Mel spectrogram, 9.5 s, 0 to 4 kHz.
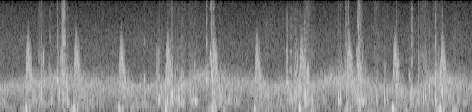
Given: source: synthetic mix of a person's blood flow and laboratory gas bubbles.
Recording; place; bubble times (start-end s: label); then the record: Doppler ultrasound of blood flow; subclavian vein
0.74-0.90 s: bubbles
0.97-1.08 s: bubbles
1.11-1.41 s: bubbles
2.87-2.92 s: bubbles
3.11-3.73 s: bubbles
3.78-4.00 s: bubbles
4.09-4.45 s: bubbles
5.70-6.29 s: bubbles
6.74-6.86 s: bubbles
6.88-7.02 s: bubbles
7.12-7.36 s: bubbles
7.46-7.59 s: bubbles
7.66-7.79 s: bubbles
7.90-8.02 s: bubbles
8.17-8.28 s: bubbles
8.36-8.91 s: bubbles
From the record:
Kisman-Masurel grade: 332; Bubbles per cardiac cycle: rolling drumbeat, 9 or more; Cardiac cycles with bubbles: 50 to 99%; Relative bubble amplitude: moderate (0.250 to 0.450); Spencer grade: 3 (all of the cardiac periods contain showers or single bubble signals, but not dominating or overriding the cardiac motion signals); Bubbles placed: anywhere in the cardiac cycle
